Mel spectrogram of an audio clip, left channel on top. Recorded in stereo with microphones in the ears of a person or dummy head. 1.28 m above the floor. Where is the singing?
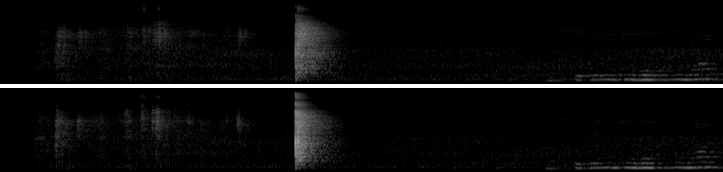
75° right (ahead or behind), 5.5 m.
